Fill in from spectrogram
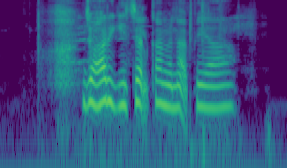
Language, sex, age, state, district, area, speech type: Santali, female, 18-30, West Bengal, Malda, rural, spontaneous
